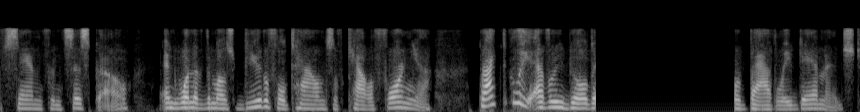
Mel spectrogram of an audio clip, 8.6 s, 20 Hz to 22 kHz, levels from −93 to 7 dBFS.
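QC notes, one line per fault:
Throughout: Speex codec. The speech comes across noisy and hoarse, with that grainy, slightly synthetic edge CELP coding gives when it's short of bits for the excitation. The damage is plainly audible, which fits a rate of around 10 kbps. There's nothing above 7.7 kHz, and the top band above 4 kHz sounds like shaped noise rather than real detail, so sibilants and breath come out as a smeared hiss.
5.95 to 7.35 s: audio dropout to a faint residue. The speech cuts off abruptly for about 1.4 s and snaps back just as suddenly, with no fade either side, so it doesn't read as a natural pause. What's left in the gap is mains hum sitting very low, way below the speech. The likely cause is the wanted signal being lost upstream while the input and the path after it stayed live, so the open line's hum carried straight through.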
